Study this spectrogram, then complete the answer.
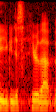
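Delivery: ordinary talk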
